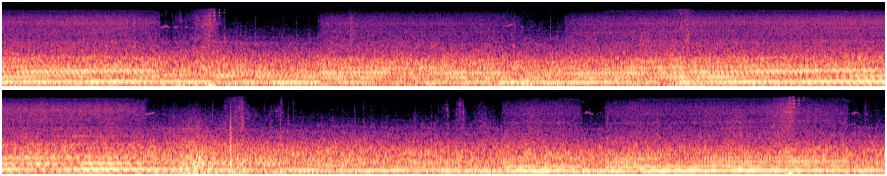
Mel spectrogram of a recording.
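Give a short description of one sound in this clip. A racing car engine roars steadily at high revs, its pitch rising and falling through gear shifts.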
